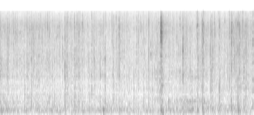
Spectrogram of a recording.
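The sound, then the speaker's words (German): Rice-polenta balls frying in a frying pan over very high heat, a steady, dense crackling hiss with scattered sharper pops, fairly quiet, with no one talking. “Jetzt tun wir sie einfach, einfach noch ein bisschen anbraten.”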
